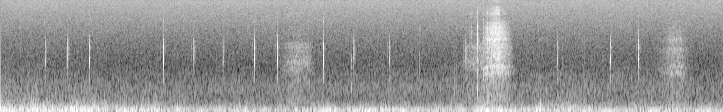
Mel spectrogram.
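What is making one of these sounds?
A phone beeps with short, high tones as its buttons are pressed.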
